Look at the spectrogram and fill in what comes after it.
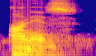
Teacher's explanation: most likely the n is going to erase the h and connect on is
